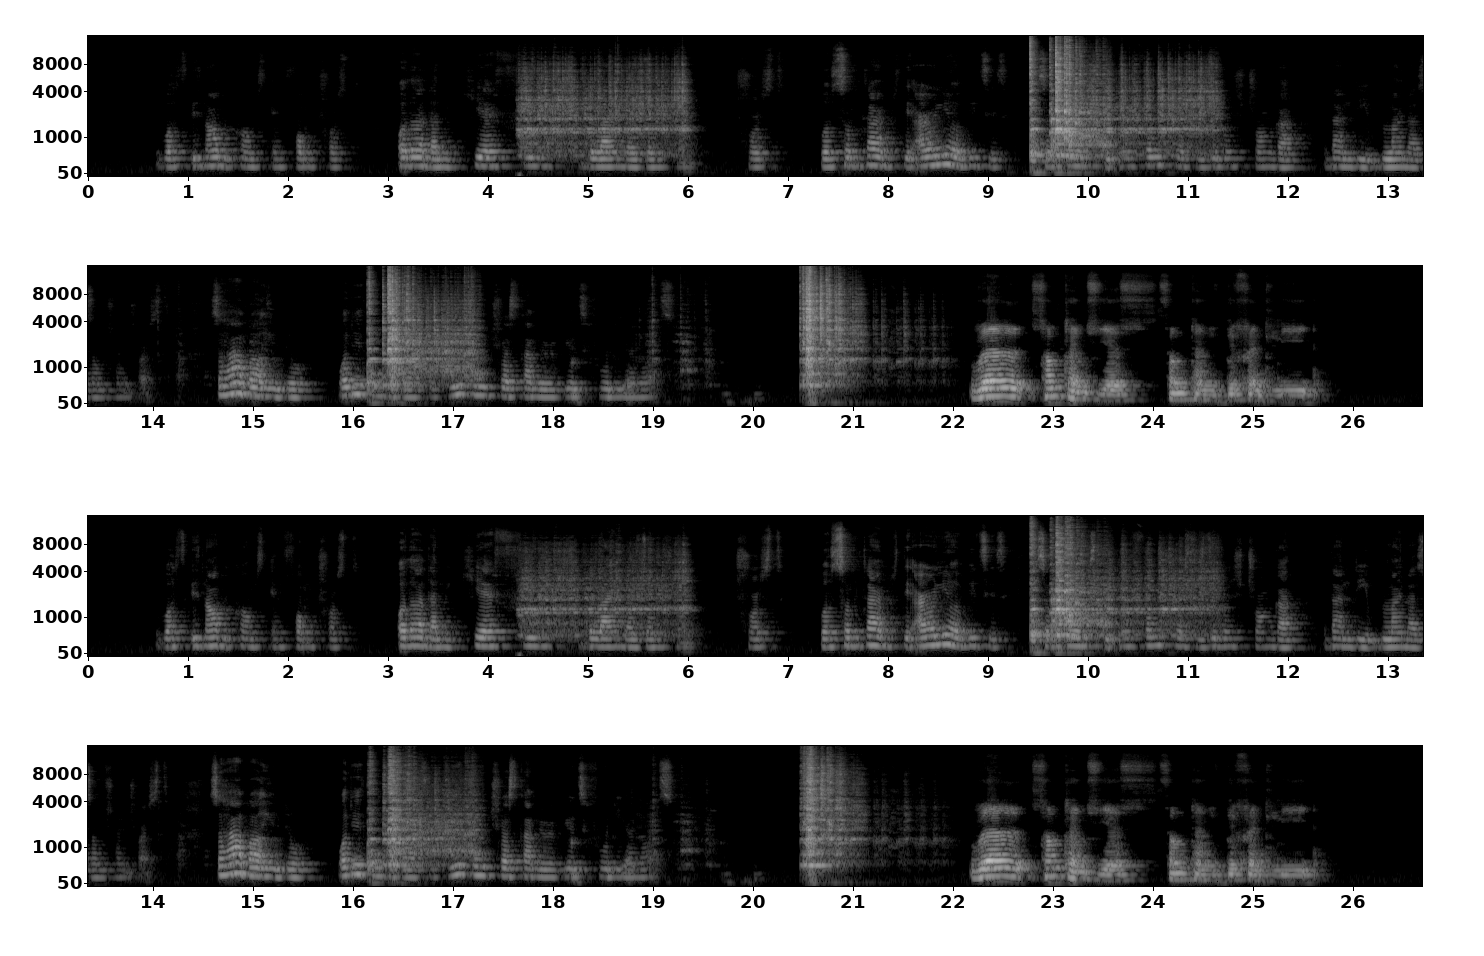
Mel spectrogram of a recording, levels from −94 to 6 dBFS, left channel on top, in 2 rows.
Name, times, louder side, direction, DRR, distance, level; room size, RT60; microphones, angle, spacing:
voice 1, 0.7-2.5 3.1-6.0 6.5-6.8 7.3-9.2 9.5-14.0 14.6-15.5 15.9-19.2, right 1 dB, 80° right, 0.8 m, -49 dB
sound 1, 4.3-6.0 9.4-11.4 16.1-17.3 19.0-19.1 19.3-19.5 20.5-21.9, left 5 dB, 85° left, 0.9 m, -38 dB
voice 2, 22.2-23.8 24.1-25.6, equal, 15° left, 0.7 m, -38 dB
3.4 x 2.9 x 2.4 m
head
